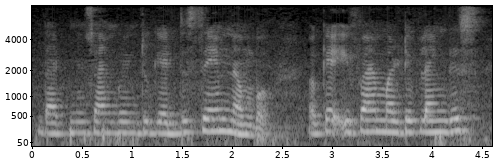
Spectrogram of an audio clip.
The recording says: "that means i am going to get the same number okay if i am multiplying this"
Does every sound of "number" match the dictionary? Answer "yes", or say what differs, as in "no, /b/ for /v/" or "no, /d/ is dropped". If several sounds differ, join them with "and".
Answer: yes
